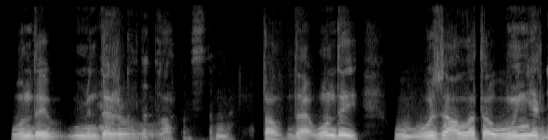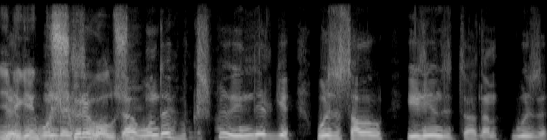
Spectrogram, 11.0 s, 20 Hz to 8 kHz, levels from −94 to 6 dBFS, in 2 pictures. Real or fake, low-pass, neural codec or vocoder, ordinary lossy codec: real; none; none; none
